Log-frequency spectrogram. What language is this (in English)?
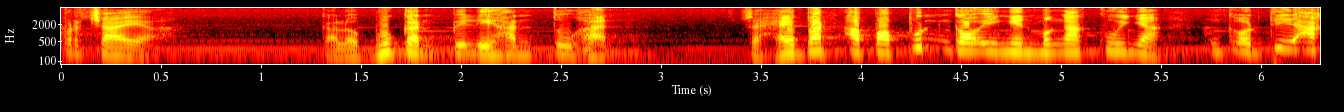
Indonesian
